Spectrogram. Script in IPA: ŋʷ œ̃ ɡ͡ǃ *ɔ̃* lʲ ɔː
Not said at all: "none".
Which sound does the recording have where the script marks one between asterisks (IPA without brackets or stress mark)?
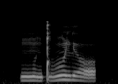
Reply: ɔ̃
